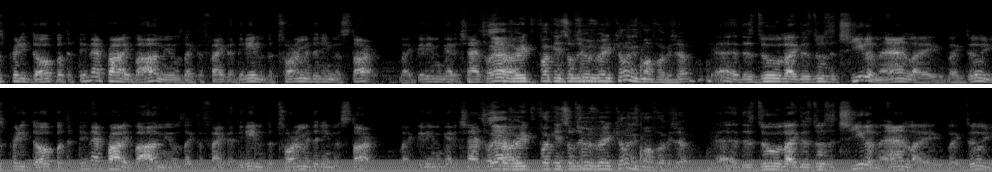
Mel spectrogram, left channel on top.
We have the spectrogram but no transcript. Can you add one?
pretty dope. But the thing that probably bothered me was like the fact that the tournament didn't even start. Like they didn't even get a chance to start. Yeah, fucking Sub-Zero's ready killing these motherfuckers, yo. Yeah, this dude's a cheater, man. Like dude,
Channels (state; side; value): noise; right; hum, 6 dB below the sound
